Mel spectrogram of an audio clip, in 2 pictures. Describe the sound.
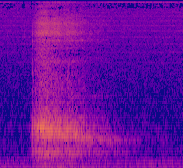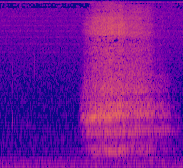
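A person breathing in deeply, twice: two long, soft, airy inhalations separated by a quiet pause, over a faint, steady low hum.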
